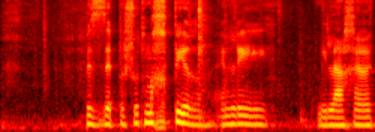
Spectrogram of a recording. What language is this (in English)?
Hebrew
